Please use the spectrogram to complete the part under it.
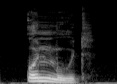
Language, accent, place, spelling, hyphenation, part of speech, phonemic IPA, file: German, Germany, Berlin, Unmut, Un‧mut, noun, /ˈʊnˌmuːt/, De-Unmut.ogg
- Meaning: 1. discontent, displeasure, chagrin 2. resentment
